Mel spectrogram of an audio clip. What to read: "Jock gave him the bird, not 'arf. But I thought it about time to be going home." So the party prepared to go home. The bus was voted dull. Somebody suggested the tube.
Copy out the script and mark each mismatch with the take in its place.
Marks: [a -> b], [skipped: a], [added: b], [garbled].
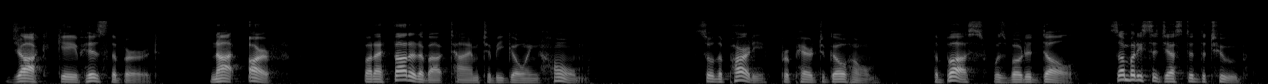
"Jock gave [him -> his] the bird, not 'arf. But I thought it about time to be going home." So the party prepared to go home. The bus was voted dull. Somebody suggested the tube.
